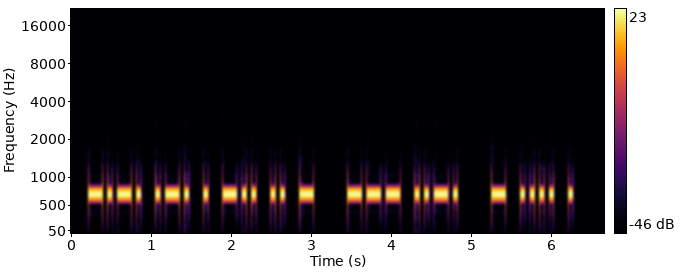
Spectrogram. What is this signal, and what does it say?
Morse code, heard as a keyed tone, about 20 wpm, 700 Hz. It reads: CREDIT OF THE
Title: Sentences with 9-Word Phrases - 20wpm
